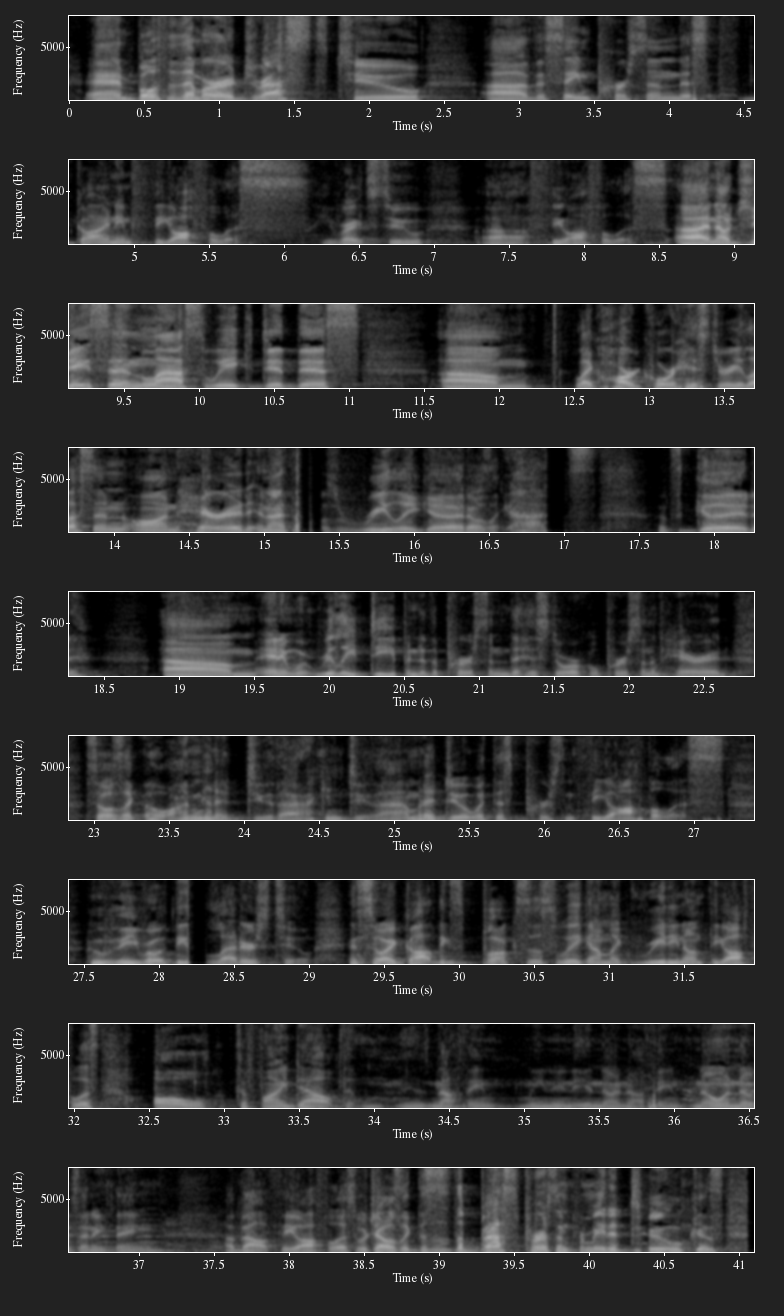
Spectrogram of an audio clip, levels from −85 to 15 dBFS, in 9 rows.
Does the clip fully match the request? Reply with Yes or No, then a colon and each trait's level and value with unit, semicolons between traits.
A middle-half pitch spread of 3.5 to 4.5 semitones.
Yes: average, 4.2 semitones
